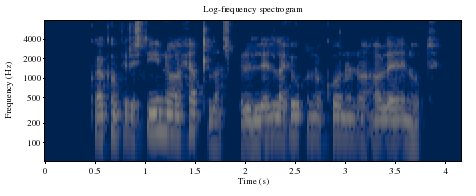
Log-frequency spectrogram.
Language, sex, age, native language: Icelandic, male, 40-49, Icelandic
